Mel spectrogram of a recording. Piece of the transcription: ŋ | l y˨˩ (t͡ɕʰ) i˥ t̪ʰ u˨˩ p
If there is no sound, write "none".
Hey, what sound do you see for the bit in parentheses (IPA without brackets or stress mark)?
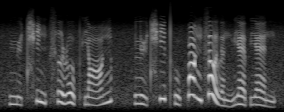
t͡ɕʰ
